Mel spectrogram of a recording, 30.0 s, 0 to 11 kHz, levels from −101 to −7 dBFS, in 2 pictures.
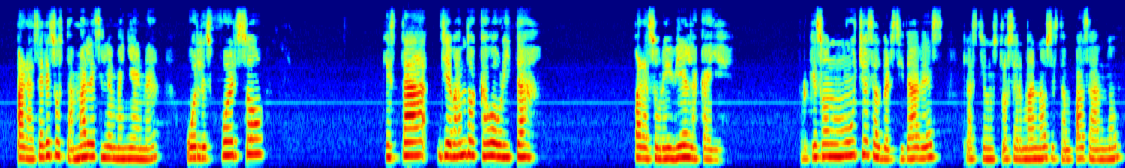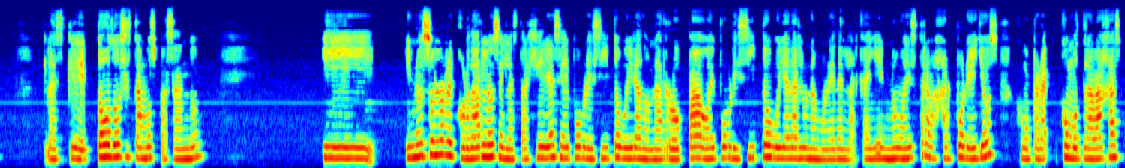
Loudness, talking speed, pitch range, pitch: -21 LUFS, 150 wpm, 200-235 Hz, 215 Hz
